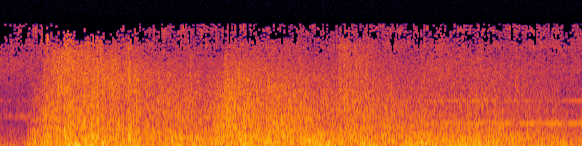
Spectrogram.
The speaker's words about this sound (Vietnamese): bất ngờ ở ngoài sân, một tia sét sáng lòa bổ thẳng xuống, âm thanh vang rền đinh tai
